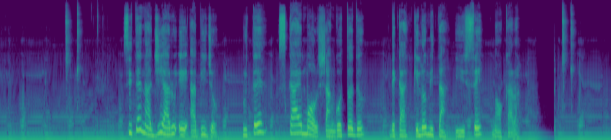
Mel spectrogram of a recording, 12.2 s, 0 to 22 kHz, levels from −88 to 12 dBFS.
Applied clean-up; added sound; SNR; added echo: none; Musical instrument; 9 dB; none.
